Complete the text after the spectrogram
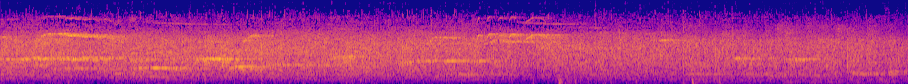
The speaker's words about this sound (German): Vielen Dank. Bleibt kurz nochmal stehen. Bleibt kurz nochmal stehen. Euer Applaus.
